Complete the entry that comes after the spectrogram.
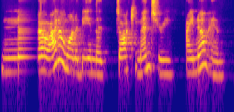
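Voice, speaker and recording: A woman's voice: on the high side, a little fast, over music, close to an everyday voice. A young woman drama student acting an indignant, menacing female fish in a radio play, with an insistent way of talking. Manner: insistent, threatening.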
